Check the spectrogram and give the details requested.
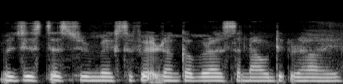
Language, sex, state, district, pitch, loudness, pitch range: Hindi, female, Arunachal Pradesh, Papum Pare, 175 Hz, -16 LUFS, 170-185 Hz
